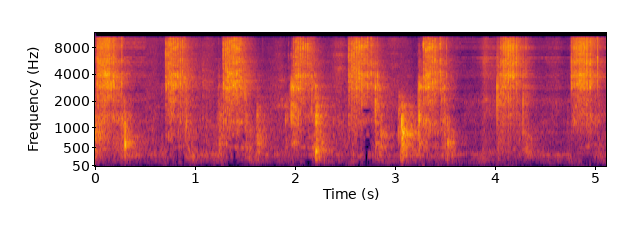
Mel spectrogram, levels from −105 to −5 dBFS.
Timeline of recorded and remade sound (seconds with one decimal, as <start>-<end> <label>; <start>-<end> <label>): 0.0-0.5 remade; 0.5-3.6 recorded; 3.6-5.1 remade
